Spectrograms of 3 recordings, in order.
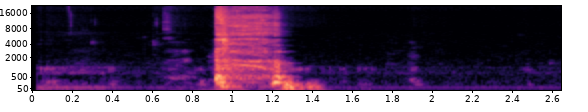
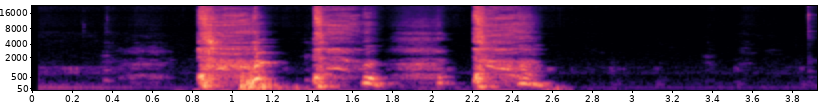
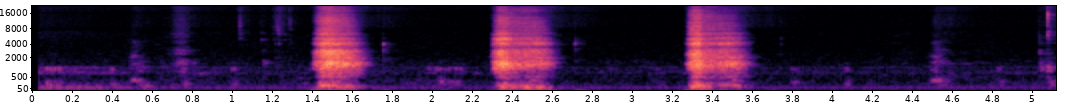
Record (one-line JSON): {"cough_length": "2.6 s", "cough_amplitude": 32768, "cough_signal_mean_std_ratio": 0.31, "three_cough_length": "3.9 s", "three_cough_amplitude": 32768, "three_cough_signal_mean_std_ratio": 0.4, "exhalation_length": "5.1 s", "exhalation_amplitude": 32768, "exhalation_signal_mean_std_ratio": 0.3, "survey_phase": "beta (2021-08-13 to 2022-03-07)", "age": "45-64", "gender": "Female", "wearing_mask": "No", "symptom_none": true, "smoker_status": "Never smoked", "respiratory_condition_asthma": false, "respiratory_condition_other": false, "recruitment_source": "REACT", "submission_delay": "1 day", "covid_test_result": "Negative", "covid_test_method": "RT-qPCR", "influenza_a_test_result": "Negative", "influenza_b_test_result": "Negative"}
